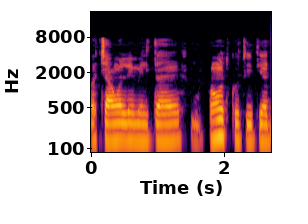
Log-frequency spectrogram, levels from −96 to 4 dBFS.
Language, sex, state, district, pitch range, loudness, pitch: Hindi, male, Chhattisgarh, Bastar, 130-140 Hz, -17 LUFS, 135 Hz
